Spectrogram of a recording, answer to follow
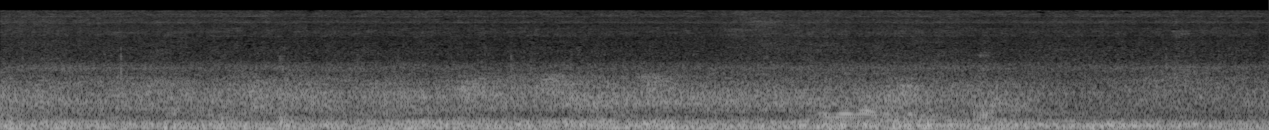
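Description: Steady low outdoor rumble with no distinct event.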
